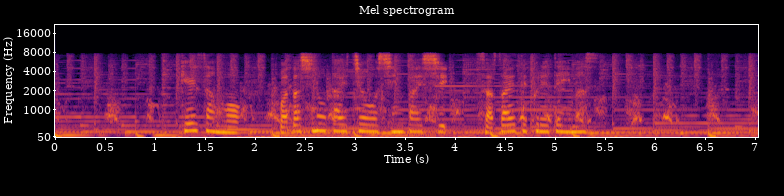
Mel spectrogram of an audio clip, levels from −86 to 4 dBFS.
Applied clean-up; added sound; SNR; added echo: none; Bark; 14 dB; none.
